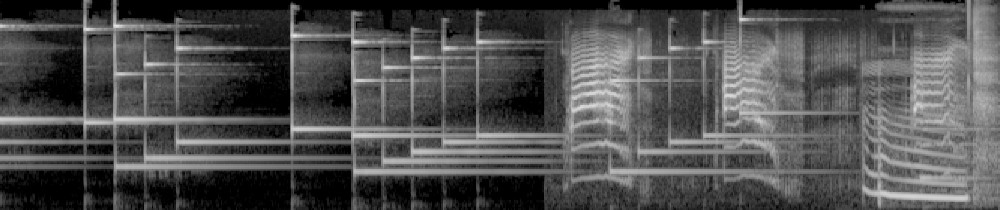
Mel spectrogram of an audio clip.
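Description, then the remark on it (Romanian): A few bright chime notes ring out, then a cat meows three times, ending with one long, loud, drawn-out meow. “Miau, miau. Bine, vine pisicuță.”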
